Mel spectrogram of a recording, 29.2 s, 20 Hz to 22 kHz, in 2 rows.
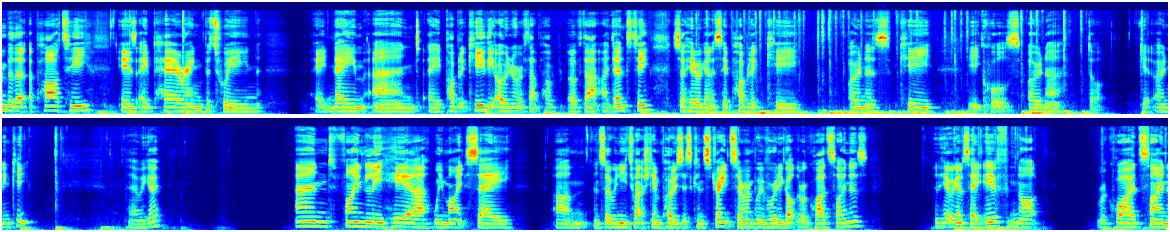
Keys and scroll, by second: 3.0 alt+Return, 13.3 Return, 28.9 Return.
